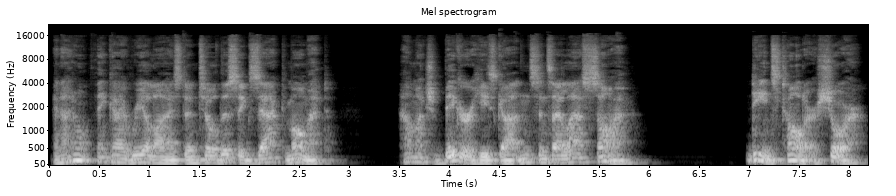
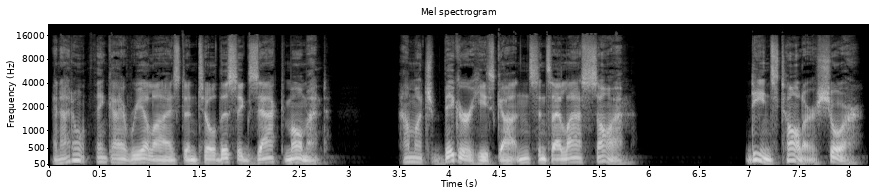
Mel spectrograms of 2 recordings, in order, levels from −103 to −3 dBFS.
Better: second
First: off-mic speech; far // room echo; very slight; dies away in 0.2 s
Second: none

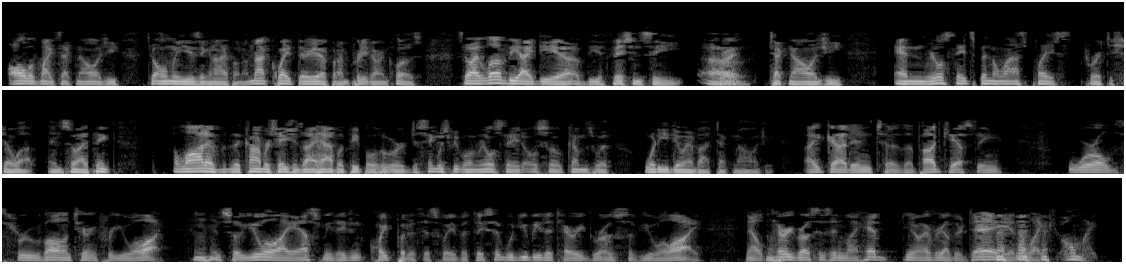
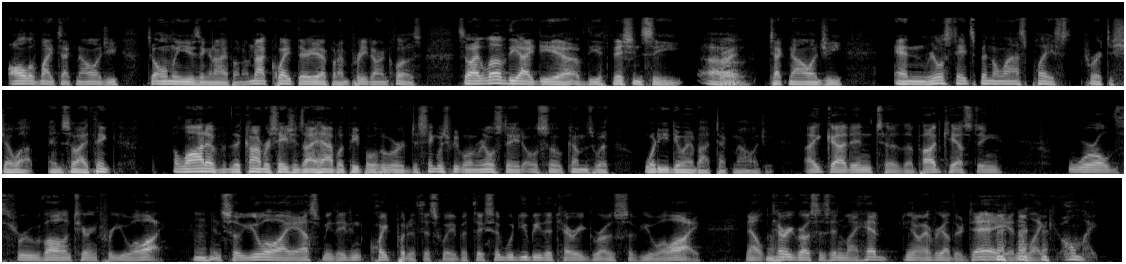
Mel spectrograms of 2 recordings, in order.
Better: second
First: garbled, watery; badly; nothing above 4.5 kHz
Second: garbled, watery; slightly

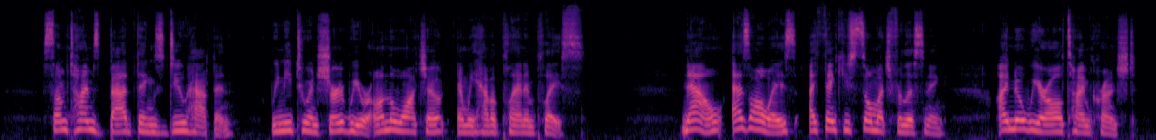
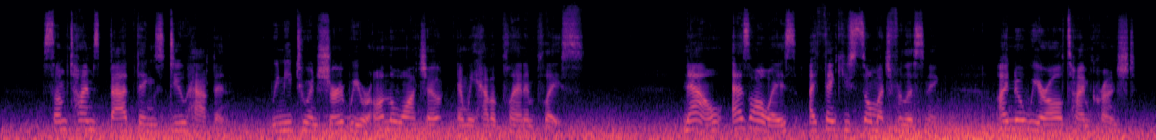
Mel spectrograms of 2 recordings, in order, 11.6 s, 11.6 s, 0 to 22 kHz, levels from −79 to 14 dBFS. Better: first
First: none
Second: wind noise on the microphone; occasional gusts; 10 dB below the speech

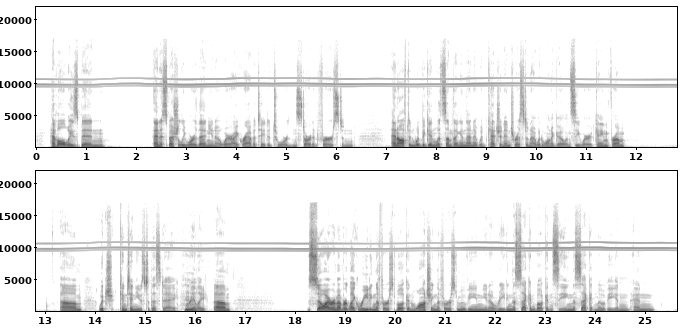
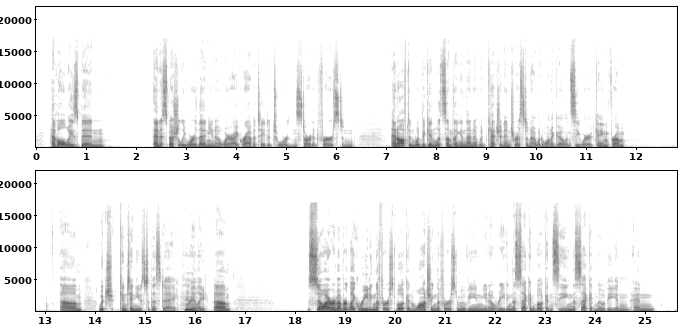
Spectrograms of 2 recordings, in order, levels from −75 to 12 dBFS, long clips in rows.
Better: second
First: high-pitched whine; noticeable; throughout; 10 kHz, 15 dB below the speech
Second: none

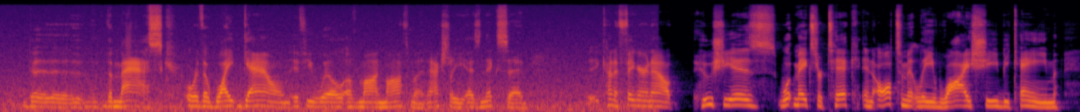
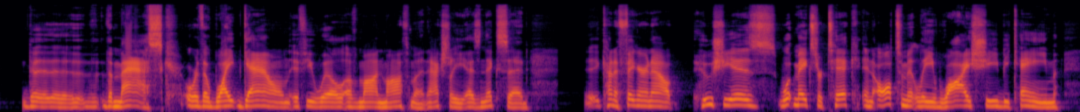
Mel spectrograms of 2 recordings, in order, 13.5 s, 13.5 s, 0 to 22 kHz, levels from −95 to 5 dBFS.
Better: second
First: hiss; noticeable; until 8 s; 10 dB below the speech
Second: none

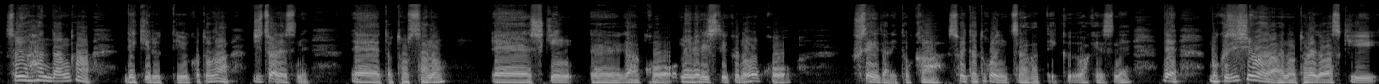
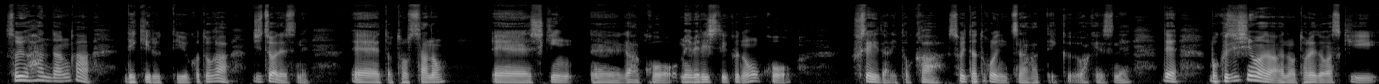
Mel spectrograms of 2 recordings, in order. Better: second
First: distortion; heavy; 15% of the sound clipped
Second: none

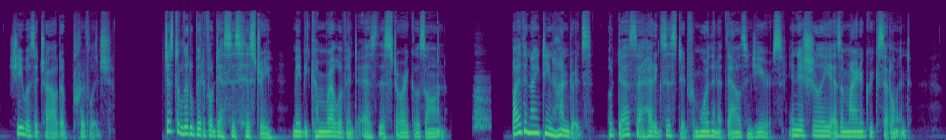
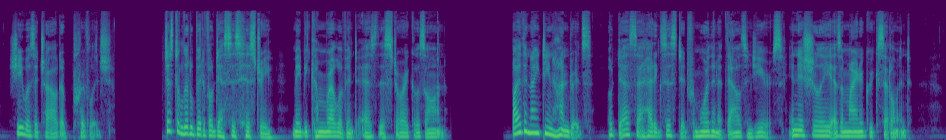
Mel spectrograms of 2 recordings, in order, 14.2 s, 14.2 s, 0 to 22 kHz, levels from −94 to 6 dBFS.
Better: second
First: dog barking; faint; at 7 s; peak 15 dB below the speech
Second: none

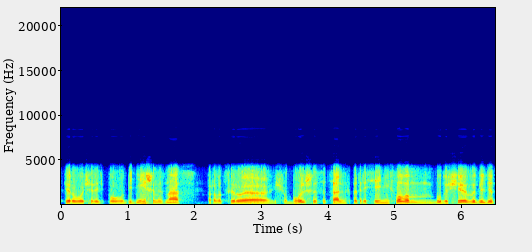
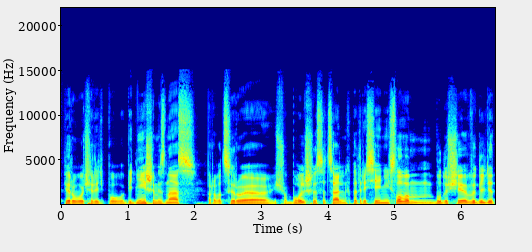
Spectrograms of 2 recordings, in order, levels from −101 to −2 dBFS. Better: second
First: phone-call audio; poor line; nothing above 3.5 kHz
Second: none

